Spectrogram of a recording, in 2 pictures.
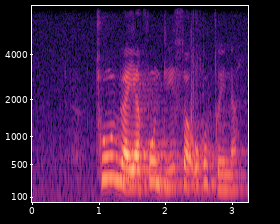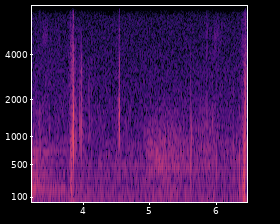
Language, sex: Xhosa, female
